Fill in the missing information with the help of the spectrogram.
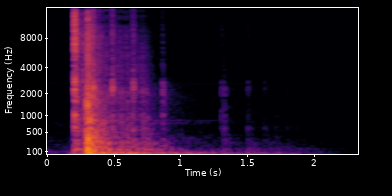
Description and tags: closing door
a big wooden door slamming shut, barn door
